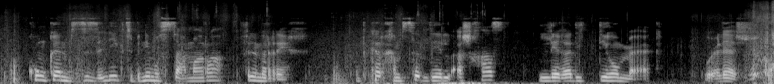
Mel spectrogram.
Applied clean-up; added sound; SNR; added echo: none; Zipper (clothing); 8 dB; none.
